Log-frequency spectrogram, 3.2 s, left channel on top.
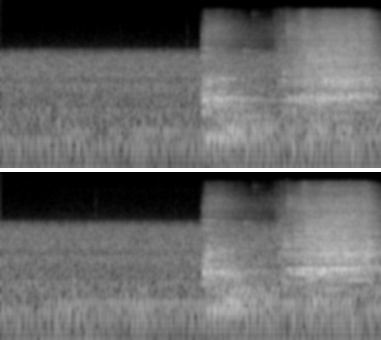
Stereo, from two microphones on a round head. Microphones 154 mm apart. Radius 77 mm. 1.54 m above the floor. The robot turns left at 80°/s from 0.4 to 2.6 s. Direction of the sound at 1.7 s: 95° left.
